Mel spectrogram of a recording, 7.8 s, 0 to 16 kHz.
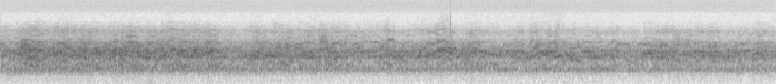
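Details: Large flocks of Snow Geese resting on Cayuga Lake, New York, during spring migration on 20 March 2021. A dense, continuous chorus of overlapping honks from many birds, with no pauses.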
